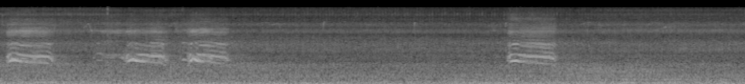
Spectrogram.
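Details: Crows calling beside a fountain at the University of South Carolina Beaufort on Hilton Head Island, SC: three harsh, nasal caws in quick succession, then a pause and a fourth caw, over a steady wash of background noise.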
